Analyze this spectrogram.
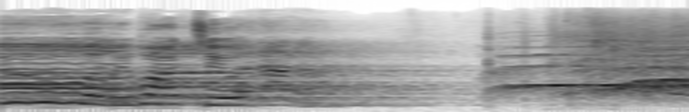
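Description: A choir of young women sings together in an echoing hall, the last chord ringing out and fading.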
